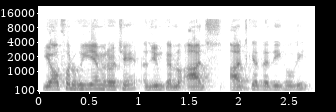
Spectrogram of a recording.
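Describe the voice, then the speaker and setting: A male teacher with a Pakistani Urdu accent lectures a classroom of students, firing the same question again and again. His voice sits a little high, and he teases the class with fond, joking scolding. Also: fairly even intonation, fast talker. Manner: repetitive questioning, affectionate and teasing.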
